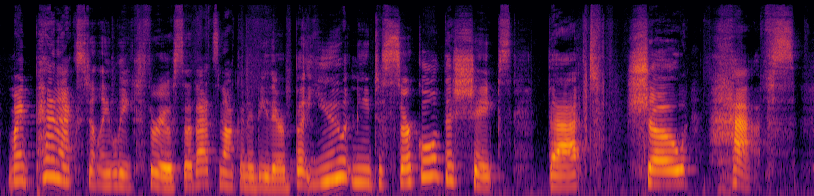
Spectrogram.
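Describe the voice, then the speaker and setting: In a raised, projected voice, a woman speaks at a moderate pace with very wide pitch swings. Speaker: first grade teacher. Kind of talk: online lesson for young children. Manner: animated.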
